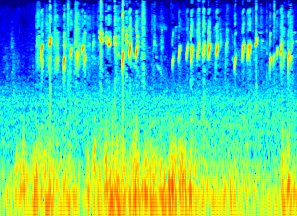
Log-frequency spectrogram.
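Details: European goldfinch song for encouraging silent goldfinches to sing: after a brief quiet start, lively twittering with liquid chirps and tinkling notes, over a low background hum.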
